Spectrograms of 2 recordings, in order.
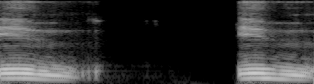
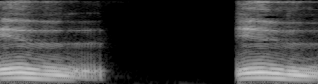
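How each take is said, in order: Both takes have the same delivery.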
